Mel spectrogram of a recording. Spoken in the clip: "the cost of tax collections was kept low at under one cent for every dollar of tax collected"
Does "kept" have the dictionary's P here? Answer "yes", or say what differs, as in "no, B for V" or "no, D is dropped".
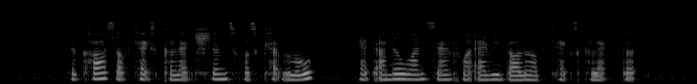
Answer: no, P is dropped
